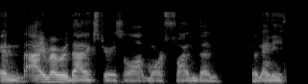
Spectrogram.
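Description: With an American accent and vocal fry, a man speaks in a very deep, low pitch with ordinary pitch variation against a quiet background. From US, Washington D.C. area. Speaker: entrepreneur; podcast guest. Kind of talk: interview. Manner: casual, many fillers. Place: home room. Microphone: video call.

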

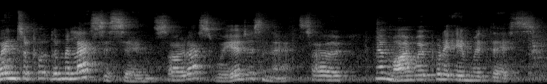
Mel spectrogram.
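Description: Over noticeable background noise, a woman talks at a fairly slow pace with fairly high pitch and lively intonation. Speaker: home cook. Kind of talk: casual cooking video talk to camera. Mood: chatty, mildly puzzled. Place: kitchen. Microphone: camera far.

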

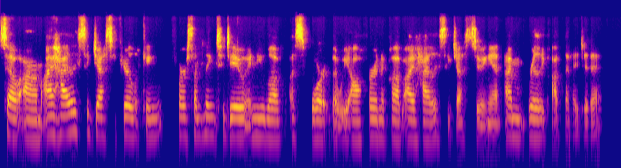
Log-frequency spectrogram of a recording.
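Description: A woman talks at a very fast pace with hardly any pauses. The background is quiet. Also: fairly low pitch for a woman, ordinary pitch variation. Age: 20s. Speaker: college student; panelist. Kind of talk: live Q&A chat. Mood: friendly, upbeat. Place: home room. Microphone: video call.

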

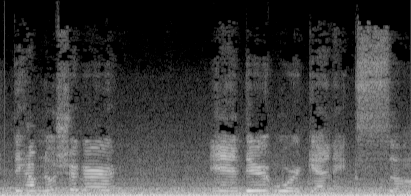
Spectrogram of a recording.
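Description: A woman speaks over loud background noise. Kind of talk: casual vlog chat. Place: car. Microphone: phone near.

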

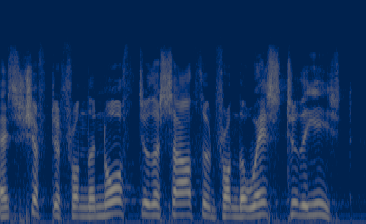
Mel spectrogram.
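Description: Raised and projected, a man's voice sounds bright and sharp, with fairly even intonation. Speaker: preacher. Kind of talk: sermon. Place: church. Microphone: headset.

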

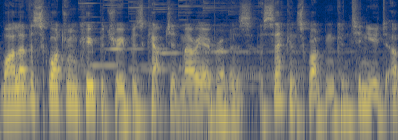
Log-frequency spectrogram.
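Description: The reading is plain and aloud, carried by lively intonation.

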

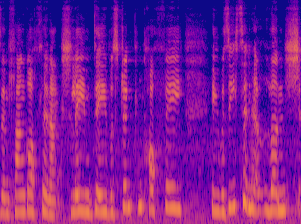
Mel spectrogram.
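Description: A high-pitched woman's voice at a fairly quick pace, with ordinary pitch variation and light background noise. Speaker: speaker. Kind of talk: personal testimony speech. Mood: emotional, recounting husband's illness. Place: stage. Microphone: handheld.

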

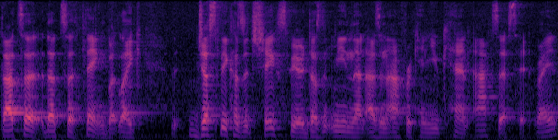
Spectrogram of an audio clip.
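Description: A man at a fairly quick pace, with light background noise. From US. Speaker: novelist and filmmaker; panelist. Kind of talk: panel discussion. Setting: stage with audience. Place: hall.

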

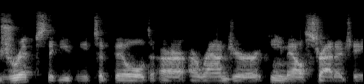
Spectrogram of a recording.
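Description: This man's tone is bright and sharp. A slightly husky edge runs through it.

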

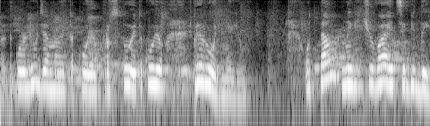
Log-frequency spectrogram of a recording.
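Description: Over noticeable background noise, a woman of medium pitch talks at a very slow pace with long, frequent pauses, lively intonation and very even loudness. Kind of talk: interview answer.

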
